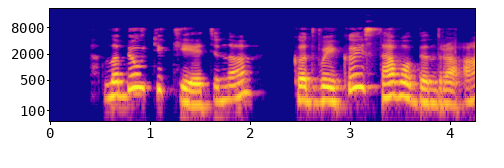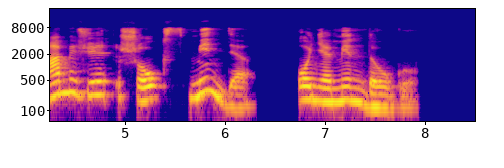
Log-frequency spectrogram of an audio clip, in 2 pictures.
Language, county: Lithuanian, Šiauliai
